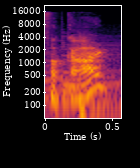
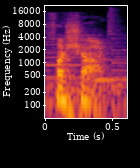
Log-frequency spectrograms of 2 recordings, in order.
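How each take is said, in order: First: The word is read with a 'k' sound. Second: The word is said with an 's' sound. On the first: "It is written as" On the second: "but it's pronounced as"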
